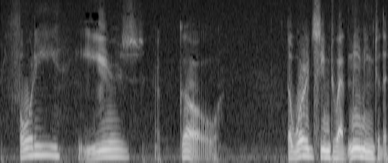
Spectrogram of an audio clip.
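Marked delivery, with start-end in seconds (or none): 0.1-2.9 drawn out slowly and thoughtfully; slow, musing echo. Acted. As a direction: let each word hang, lost in thought. Trader echoes, musing.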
